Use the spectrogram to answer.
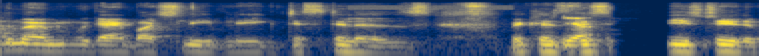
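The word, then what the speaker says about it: Sliabh Liag: gaelic very very very gaelic name but it's pronounced sleeve league absolutely yeah exactly yeah just listening to the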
